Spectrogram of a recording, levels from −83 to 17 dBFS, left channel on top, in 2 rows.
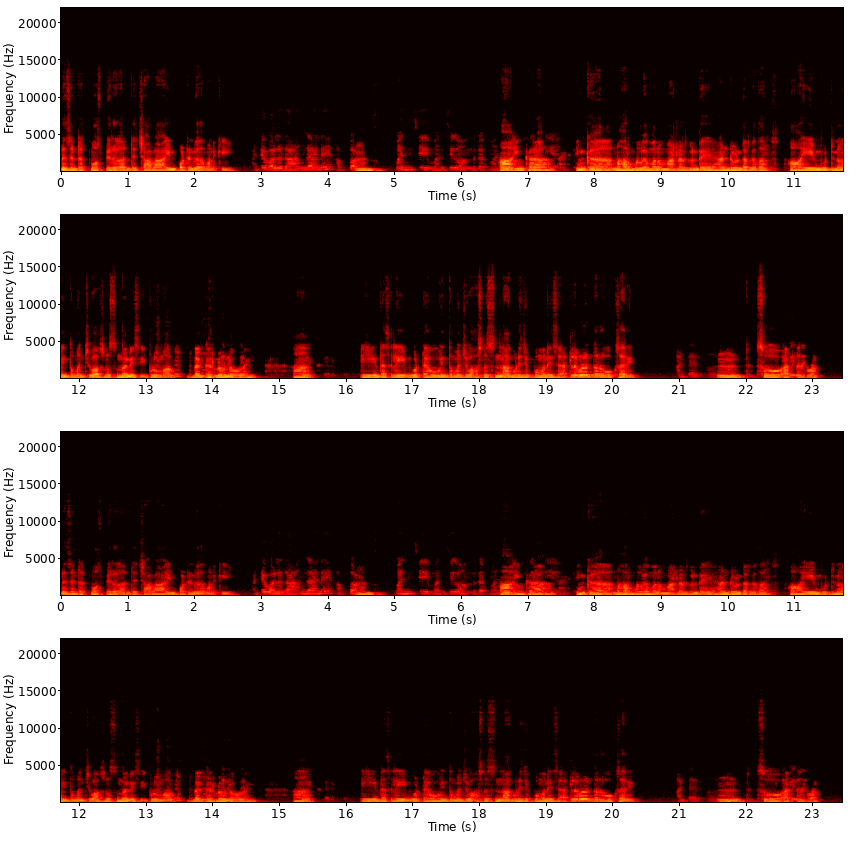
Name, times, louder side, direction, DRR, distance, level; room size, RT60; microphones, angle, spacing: voice 1, 0.0-2.6 4.4-4.7 6.6-7.4 7.7-10.6 10.9-13.4 13.7-14.6 15.2-15.5 16.2-20.4 21.6-23.1, left 4 dB, 80° left, 0.4 m, -28 dB
voice 2, 2.9-4.5 5.0-7.6 8.4-8.6 10.5-10.7 11.3-11.5 13.1-13.6 13.8-14.6 15.3-15.8 16.6-17.0 20.9-21.7 22.1-22.9, left 1 dB, 45° left, 1.0 m, -46 dB
2.3 x 2.0 x 2.8 m
head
